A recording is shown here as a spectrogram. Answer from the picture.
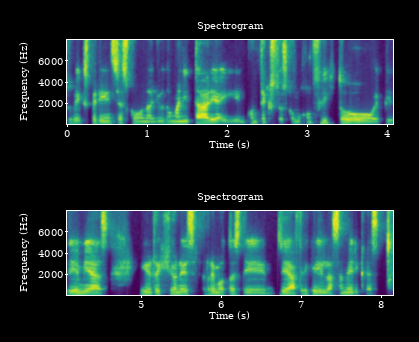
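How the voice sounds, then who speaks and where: With a very deep, low pitch and monotone, flat intonation, a woman talks at a moderate pace with hardly any pauses, the sound dry and close with no echo on a very clean recording with a silent background. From Brazil. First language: Portuguese (speaking Spanish). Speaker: physician, global health specialist. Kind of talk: panel discussion.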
